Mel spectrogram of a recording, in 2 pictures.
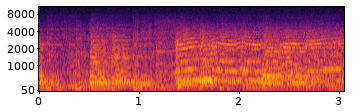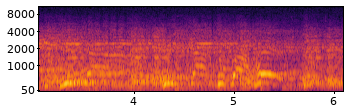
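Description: Rock band playing live, with bass and chords under a lead melody of bending, gliding notes that comes in about a second and a half in.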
